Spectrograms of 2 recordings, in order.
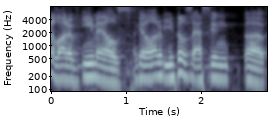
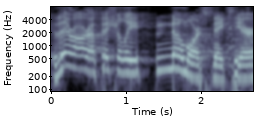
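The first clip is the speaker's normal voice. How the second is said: high, slow mock-official notice; official sign announcement; 7 semitones higher, slower than usual. Comedian reading his last prank sign aloud, mock-official announcement. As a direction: read it out high and measured.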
